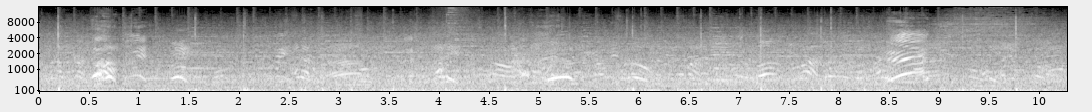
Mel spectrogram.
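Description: A large crowd murmurs in a stadium.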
